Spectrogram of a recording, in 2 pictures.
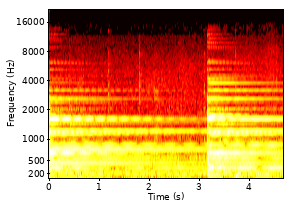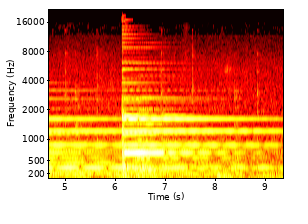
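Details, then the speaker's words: Grandfather clock at 12 o'clock: a whirring, then chiming, then clear bell strikes about every three seconds, each fading slowly; normal striking. "because you see it's almost 12 o'clock and then you must listen for a whirring sound and then you've got to listen to the chiming and the striking"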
